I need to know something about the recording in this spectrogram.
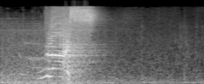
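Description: A man shouts in pain as a blow lands.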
